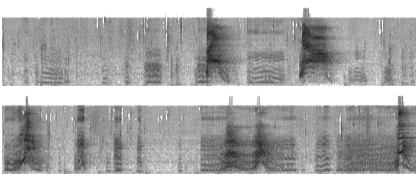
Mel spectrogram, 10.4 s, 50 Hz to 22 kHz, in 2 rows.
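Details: Litter of puppies indoors, recorded 14 June 2013: several high yelps and short barks with squeals and growly scuffling, bursts every second or two amid constant rustling.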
